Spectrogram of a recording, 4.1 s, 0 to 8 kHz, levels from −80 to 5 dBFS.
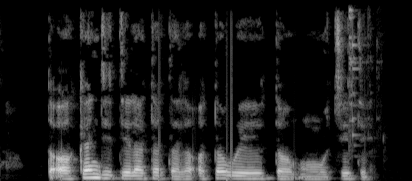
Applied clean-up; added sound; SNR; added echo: none; Shatter; 17 dB; none.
